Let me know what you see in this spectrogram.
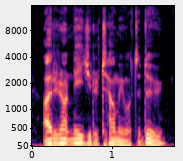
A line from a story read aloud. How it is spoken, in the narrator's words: exclaimed Rostopchin angrily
